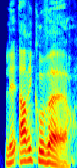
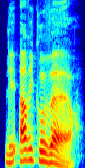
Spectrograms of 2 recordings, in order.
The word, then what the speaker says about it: haricots verts: Again, you don't pronounce the H sound like in English. Him, her, happy. Two words that have to do with food have this H, the aspirate H. Les haricots verts.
